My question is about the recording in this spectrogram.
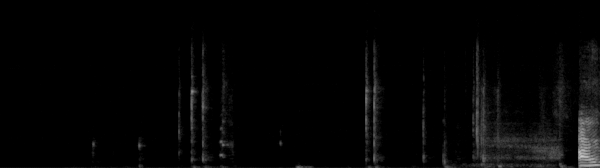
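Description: Near silence broken by a few faint, scattered clicks, then a short soft hiss just before speech resumes at the very end.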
